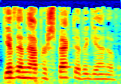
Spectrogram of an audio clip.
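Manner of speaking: ordinary delivery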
